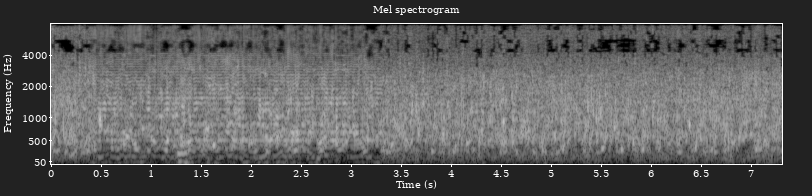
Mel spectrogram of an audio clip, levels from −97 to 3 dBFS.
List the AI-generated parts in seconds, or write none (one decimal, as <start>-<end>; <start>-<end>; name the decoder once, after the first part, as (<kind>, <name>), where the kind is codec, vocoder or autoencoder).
0.4-3.3 (vocoder, BigVGAN v2)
